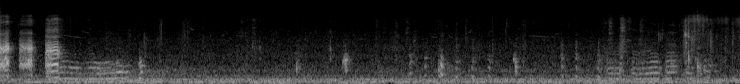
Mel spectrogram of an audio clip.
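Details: Backyard hens open with loud, nasal, rising calls. Scattered soft clucks follow at an uneven pace, then another pair of sharper calls comes near the end, all over constant low background hum.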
